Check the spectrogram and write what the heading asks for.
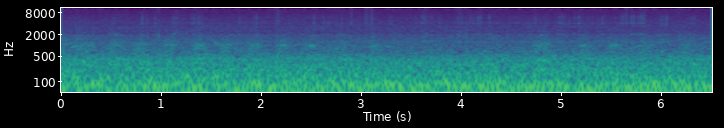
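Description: Steady low roar of airflow and engines heard inside the cabin of an Airbus A319-100 from a seat over the wing, during the descent toward landing. The aircraft has IAE V2500 turbofans.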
